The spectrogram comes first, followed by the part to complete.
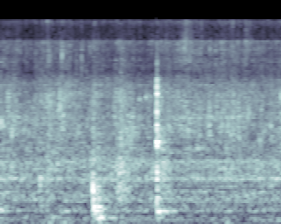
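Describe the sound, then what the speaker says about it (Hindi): Mutton pieces frying in oil for namkeen gosht, a steady faint sizzle with a couple of brief stirring knocks near the start and middle. "ऑयल डालने के बाद इसे हम अच्छे से भून लेंगे।"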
